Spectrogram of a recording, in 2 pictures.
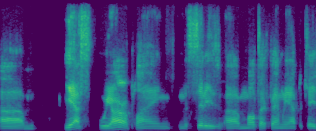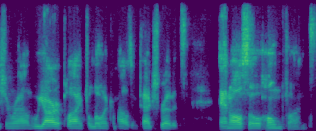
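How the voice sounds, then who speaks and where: Against a quiet background, a man with a fairly low pitch speaks at a moderate pace in a monotone, flat way, the sound dry and close with no echo. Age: 60s. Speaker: housing developer. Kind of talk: community meeting Q&A.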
